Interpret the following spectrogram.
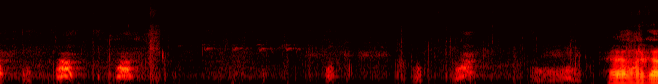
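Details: Kangal dogs, excited at night and apparently chasing a wild boar, bark from a distance in short, deep bursts spaced unevenly about a second apart; a man's loud voice breaks in at the end.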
